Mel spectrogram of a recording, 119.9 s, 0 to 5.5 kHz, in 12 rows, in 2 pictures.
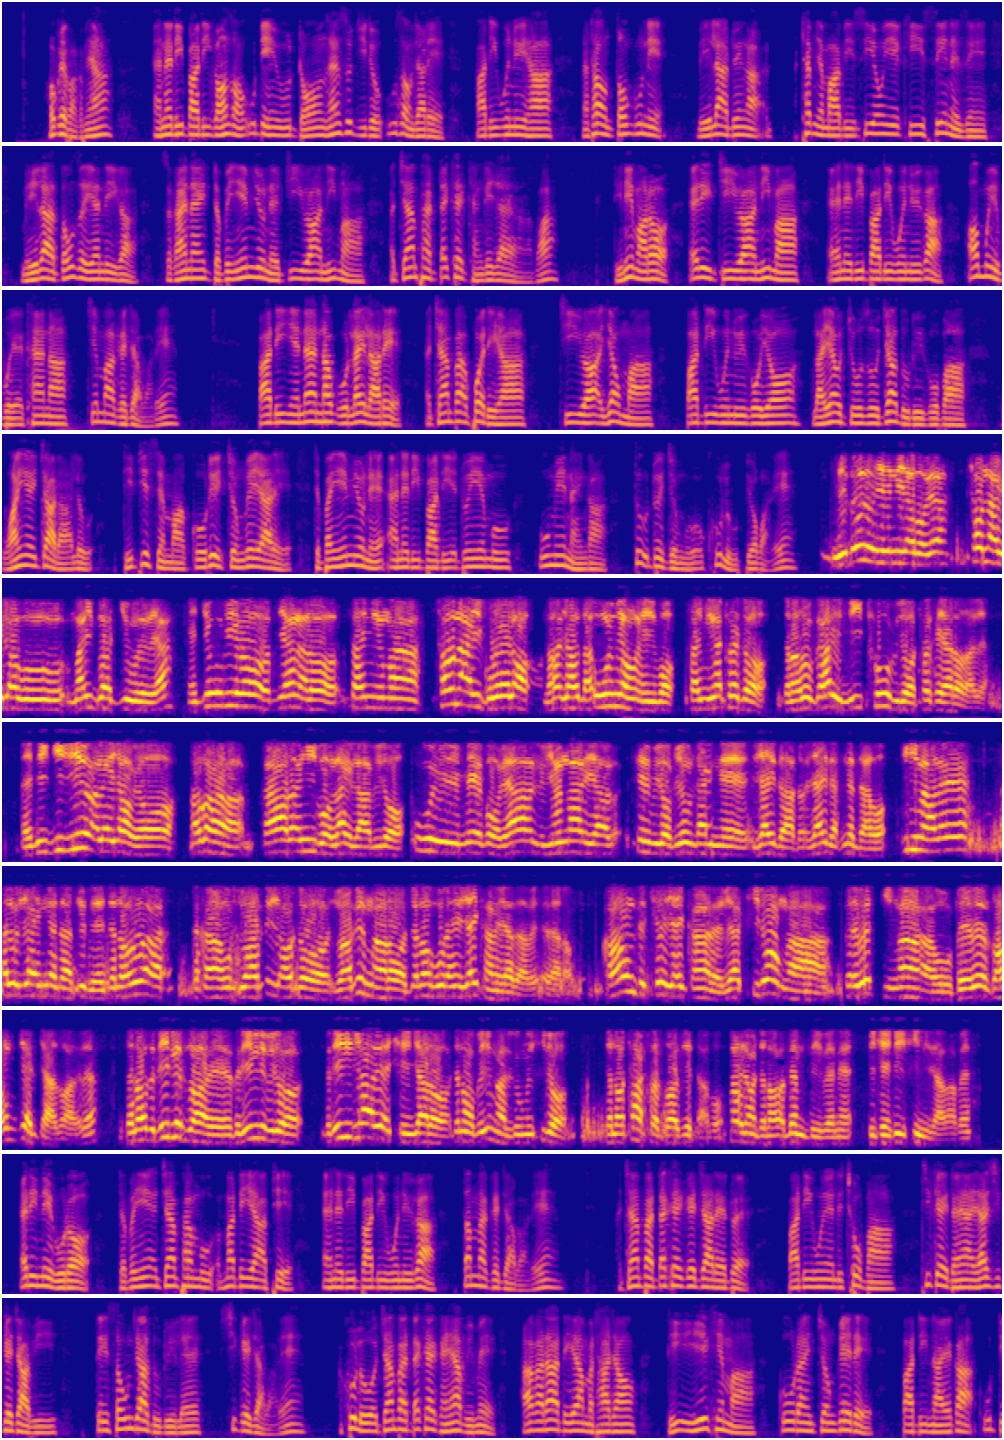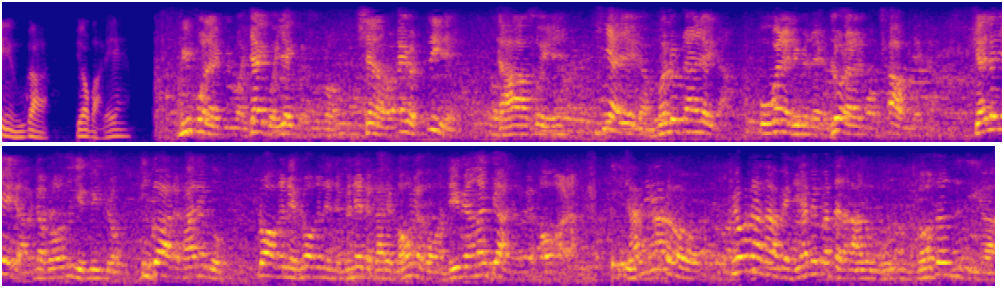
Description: ဒီပဲယင်း ၁ဝ နှစ်မြောက် နှစ်ပတ်လည်နေ့နဲ့ ပတ်သက်ပြီး တင်ပြချက်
